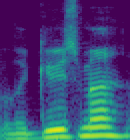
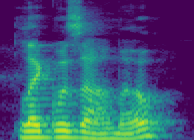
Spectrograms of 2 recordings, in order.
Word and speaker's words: Leguizamo: Like, is it Leguzma? I'm so bad with names. Leguizamo. John Leguizamo. Thank you. Leguzma. I'm terrible. Leguizamo.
